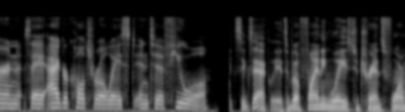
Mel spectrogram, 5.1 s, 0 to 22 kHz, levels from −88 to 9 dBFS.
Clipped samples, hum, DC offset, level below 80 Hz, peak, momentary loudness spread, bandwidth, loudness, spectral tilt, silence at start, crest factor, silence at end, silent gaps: under 0.1%; none; under 0.1%; -50 dBFS; -4 dBFS; 10 LU; 12 kHz; -25 LUFS; -5.5 dB/octave; 0 s; 20 dB; 0 s; 2.74-2.84 s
